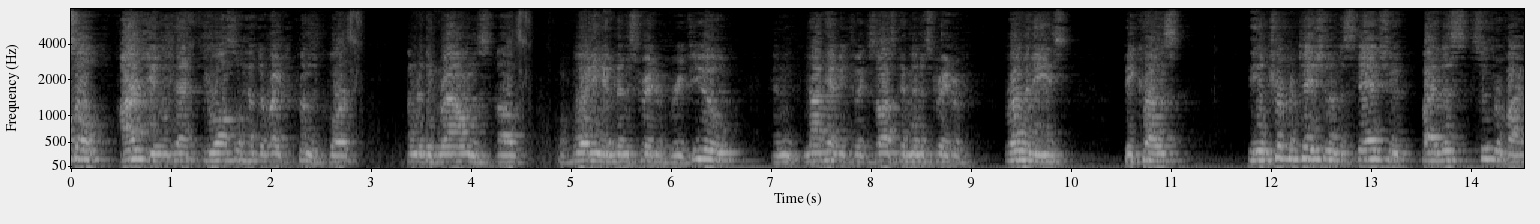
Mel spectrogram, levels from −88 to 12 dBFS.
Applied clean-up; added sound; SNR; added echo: neural separator model SepFormer DNS4.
